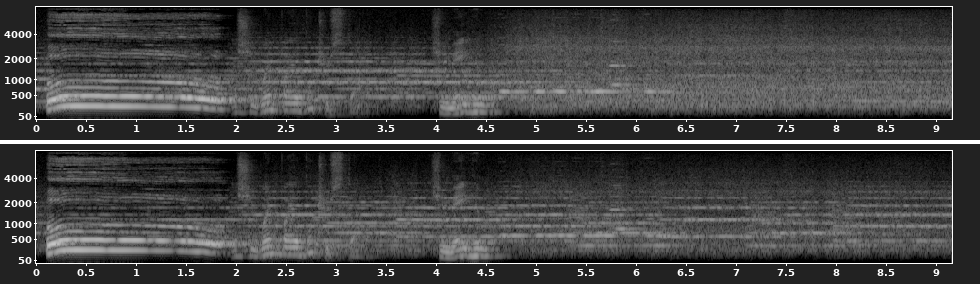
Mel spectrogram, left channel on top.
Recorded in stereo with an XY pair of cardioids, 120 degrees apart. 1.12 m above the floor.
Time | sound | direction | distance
0.1 | a shout | 20° right | 1.1 m
1.9 | a man speaking | 20° right | 1.4 m
4.6 | a violin | 40° left | 6 m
